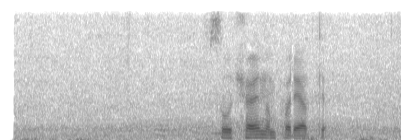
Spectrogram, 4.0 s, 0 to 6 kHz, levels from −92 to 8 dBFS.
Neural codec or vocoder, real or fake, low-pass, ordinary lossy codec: none; real; 5.4 kHz; AAC, 24 kbps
